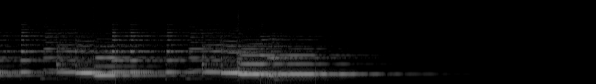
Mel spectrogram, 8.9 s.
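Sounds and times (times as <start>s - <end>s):
B-flat clarinet playing: 0.0s - 5.6s.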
